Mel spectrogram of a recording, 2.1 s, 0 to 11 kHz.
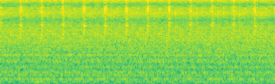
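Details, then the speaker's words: Low-mileage one-owner Aston Martin 4.7 V8, recently serviced at a dealer, driven into the workshop: a sharp, regular knock about six or seven per second rides over the idle; big end bearing failure. "immediately on driving into the workshop you can hear the engine exhibiting quite a undesirable sound hi as the 47s can sometimes suffer this is Big M bearing failure"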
